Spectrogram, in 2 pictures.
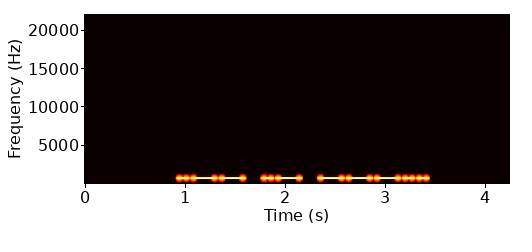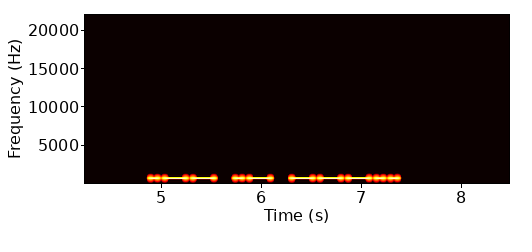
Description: Morse code, heard as a keyed tone, about 17 wpm, 700 Hz. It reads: WA8 WA8
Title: USA Call Sign Prefixes - Repeated 2x - 17wpm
